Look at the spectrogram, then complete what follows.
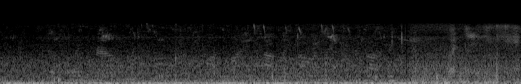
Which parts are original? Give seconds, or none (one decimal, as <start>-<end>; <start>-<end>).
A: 0.0-4.1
